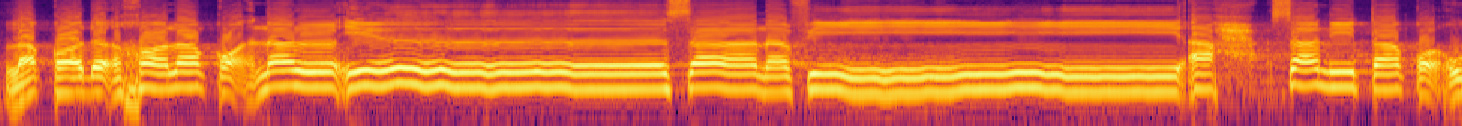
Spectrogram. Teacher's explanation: fi ahsani itu adalah mad jaiz munfasil ya. fi 4 harokat.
